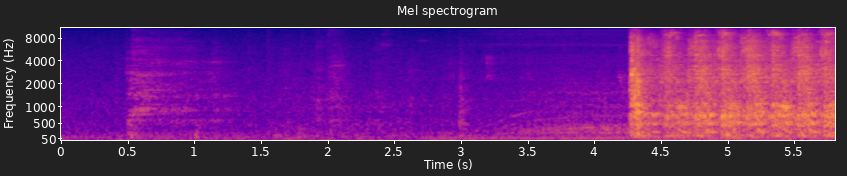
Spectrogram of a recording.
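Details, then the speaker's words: Triumph Dolomite with static ignition timing just set: a quiet stretch, then steady rhythmic cranking that never catches. The spark tester on the plug leads is checked, and a test at the coil terminals shows absolutely no power reaching the coil. "I really need to be on this back from the coil when I first interject see if there's any power to the coil so that's the positive and that's a negative but if you can see for me out it I'm getting nothing a coil absolutely nothing"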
